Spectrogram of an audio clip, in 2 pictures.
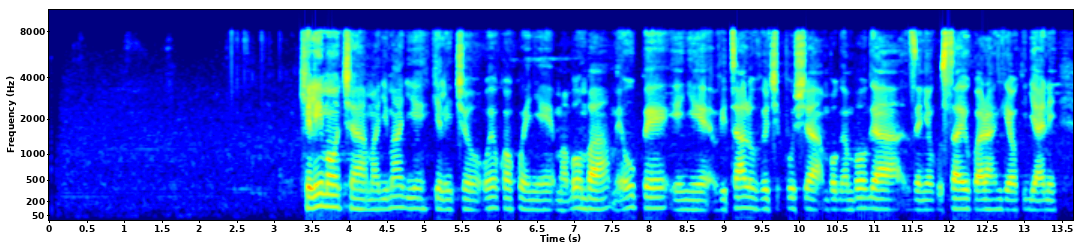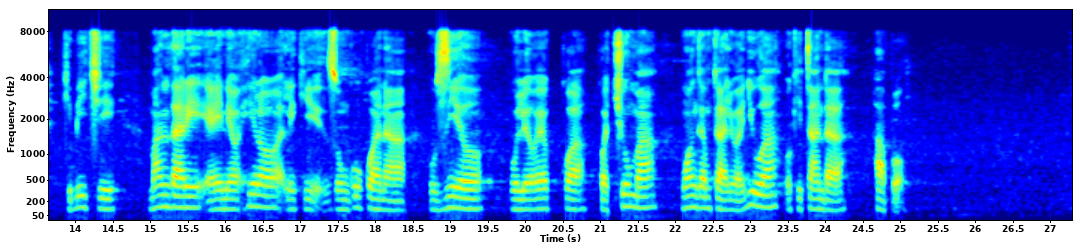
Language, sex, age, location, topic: Swahili, male, 36-49, Dar es Salaam, agriculture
